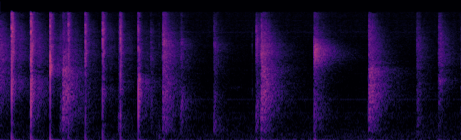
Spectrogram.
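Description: Brief, scattered clapping for a new studio mascot named Dragon, with a handful of sharp claps at first that thin into slower, softer, uneven hits over a few seconds. No one talks.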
